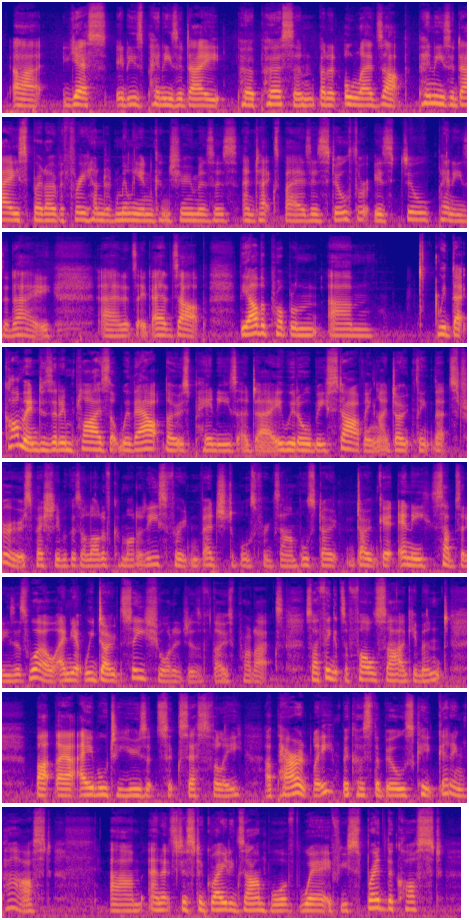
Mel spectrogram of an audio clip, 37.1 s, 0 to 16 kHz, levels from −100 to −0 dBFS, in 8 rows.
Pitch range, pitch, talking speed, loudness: 170-195 Hz, 180 Hz, 205 wpm, -28 LUFS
